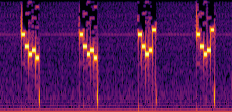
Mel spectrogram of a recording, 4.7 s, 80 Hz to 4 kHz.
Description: Five-tone selective call (ZVEI), heard as quick runs of five tones, tones of about 70 ms. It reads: 85342 85342 85349 85349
